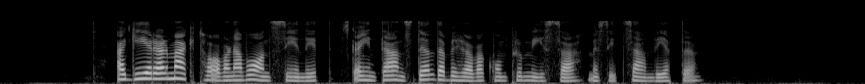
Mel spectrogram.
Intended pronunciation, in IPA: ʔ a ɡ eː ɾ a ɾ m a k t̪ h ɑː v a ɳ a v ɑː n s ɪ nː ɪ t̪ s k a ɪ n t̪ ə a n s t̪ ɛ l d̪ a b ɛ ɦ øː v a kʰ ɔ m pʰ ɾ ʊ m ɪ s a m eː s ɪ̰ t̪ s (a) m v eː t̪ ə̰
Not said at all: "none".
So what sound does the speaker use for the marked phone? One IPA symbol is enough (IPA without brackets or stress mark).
a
